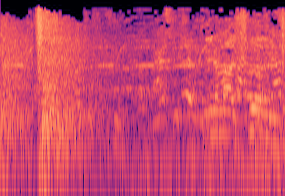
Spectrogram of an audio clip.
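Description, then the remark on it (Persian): A single sharp gunshot bang, fired toward protesters, cracks out near the start, followed by a crowd of agitated voices chattering and calling out in the background. “با این همه هنوز در میان اهالی محل کسانی هستند که باور نمی کنند این تیرهایی که به سمت معترضان شلیک می شود واقعی باشد.”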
